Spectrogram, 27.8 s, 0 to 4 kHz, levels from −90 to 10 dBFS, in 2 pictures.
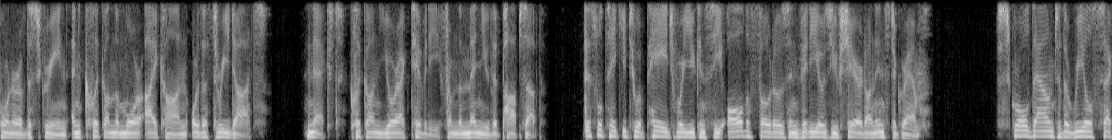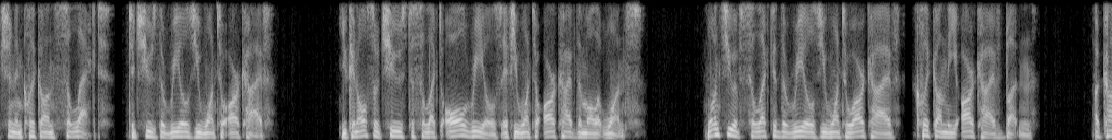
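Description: Throughout the recording, gain pumping squashes loud and soft parts closer together in level, a swing of roughly 25 dB, likely from input gain set far too high with a fast limiter reacting. A noise gate would cut the background to silence instead of lifting it. The 4 kHz telephone-band ceiling from the call codec is separate.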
